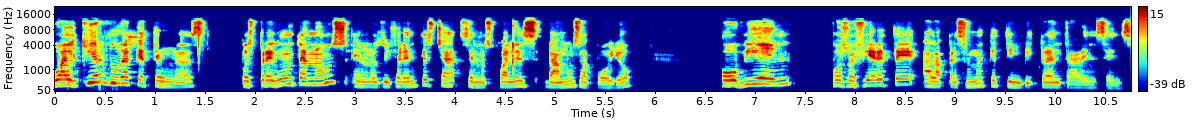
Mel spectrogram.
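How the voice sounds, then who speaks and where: A woman at a fairly slow pace, with very wide pitch swings, against a quiet background. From Mexico, Oaxaca. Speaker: direct sales consultant. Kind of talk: training class. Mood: warm, encouraging. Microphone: video call.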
